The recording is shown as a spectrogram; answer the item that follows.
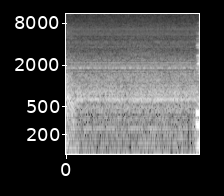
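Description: Pause in speech: a steady low hum with faint hiss.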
